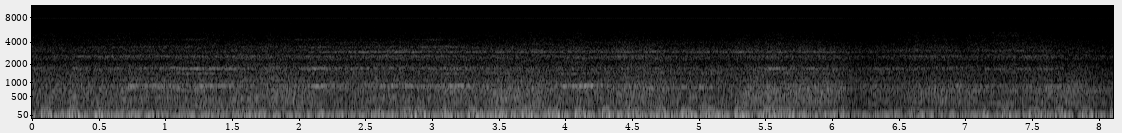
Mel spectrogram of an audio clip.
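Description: Steady rumble of DSB IC3 diesel trainsets standing at the platforms with their engines idling. Faint high tones come and go about once a second over the first few seconds.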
